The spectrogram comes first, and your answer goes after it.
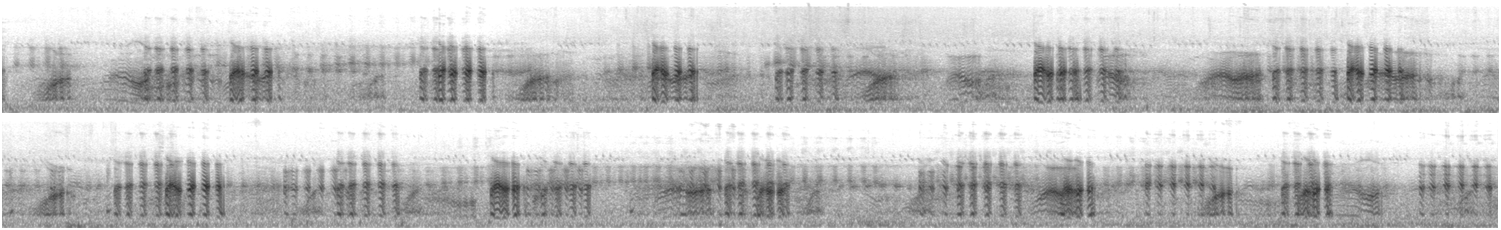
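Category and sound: animal, marsh frogs calling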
